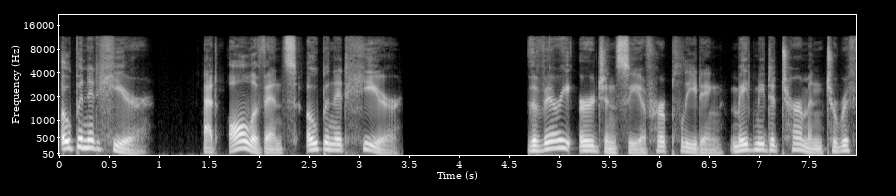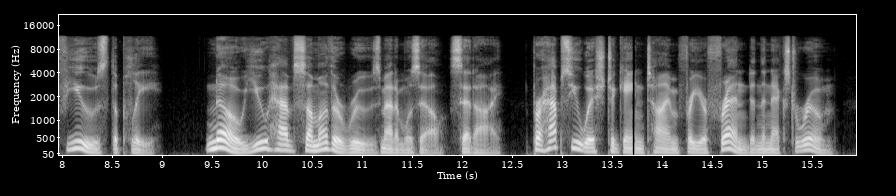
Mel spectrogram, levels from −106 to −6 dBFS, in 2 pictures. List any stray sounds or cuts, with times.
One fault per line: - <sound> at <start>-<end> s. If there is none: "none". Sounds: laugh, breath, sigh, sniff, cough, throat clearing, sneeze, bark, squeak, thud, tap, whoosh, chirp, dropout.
- dropout at 13.7-13.7 s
